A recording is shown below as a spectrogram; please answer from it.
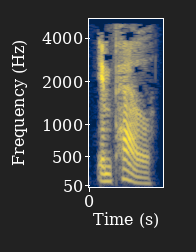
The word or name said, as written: impel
